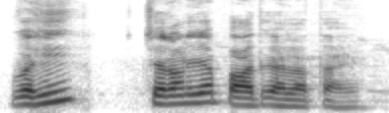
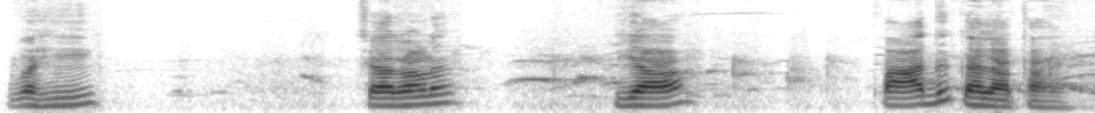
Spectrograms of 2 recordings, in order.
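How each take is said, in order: First: Said in the usual way. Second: Slow, with a long pause after each word; dictation pace. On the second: Shown as a demonstration. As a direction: dictate it for students writing it down. (धीरे-धीरे, शब्द-शब्द लिखवाते हुए)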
